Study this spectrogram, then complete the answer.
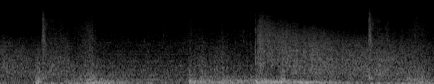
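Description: Gunfire in Sekiro: Shadows Die Twice, with a few sharp shots landing among heavy booming rumble, moderately loud and without talk.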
